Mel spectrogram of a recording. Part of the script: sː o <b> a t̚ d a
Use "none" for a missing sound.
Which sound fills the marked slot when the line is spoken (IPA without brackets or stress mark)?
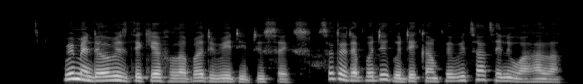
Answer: d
